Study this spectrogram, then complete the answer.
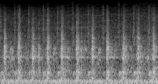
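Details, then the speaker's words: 2004 Buick Park Avenue Ultra supercharged, salvage auction car, misfiring at idle: sharp regular knock about seven per second over rough idle with occasional stumble, seemingly from the bottom end; owner suspects rod knock, not confirmed. "that sounds like a rod knock [Laughter] [Laughter] to me that sounds like that sounds like a rod man doesn't it to you it really sounds like her"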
